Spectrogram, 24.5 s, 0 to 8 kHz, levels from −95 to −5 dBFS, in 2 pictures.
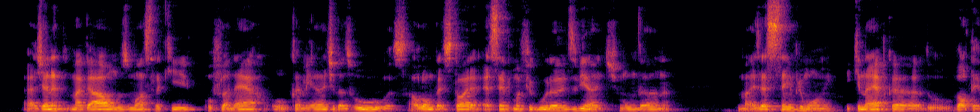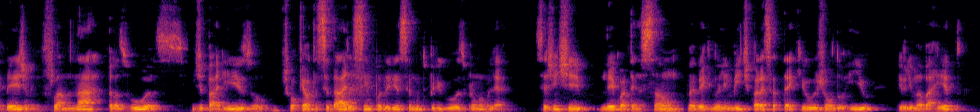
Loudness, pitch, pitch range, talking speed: -30 LUFS, 110 Hz, 105-115 Hz, 180 wpm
